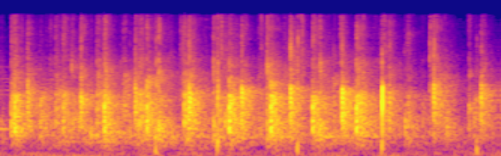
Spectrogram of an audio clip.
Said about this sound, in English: So first of all, give yourselves a round of applause for showing up today.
